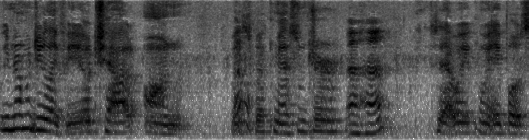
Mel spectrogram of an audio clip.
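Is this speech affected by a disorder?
Yes: Down syndrome.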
